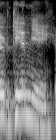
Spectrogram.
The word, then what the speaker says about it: Evgeny: Canadiens are plus 140 with the Penguins, and Sidney Crosby and Evgeny Malkin. I don't know why I can't pronounce his name right now. Probably Evgeny. It's a soft G.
